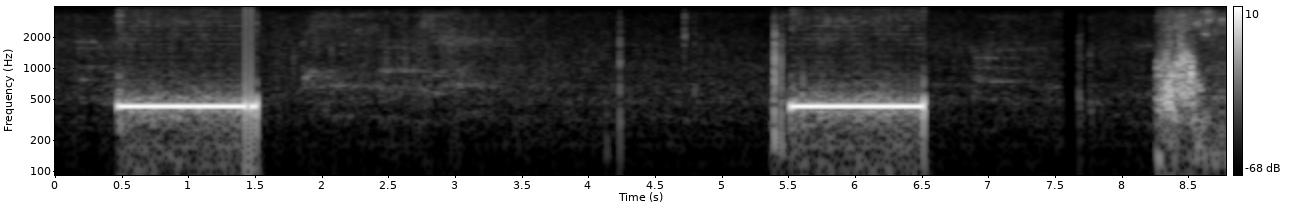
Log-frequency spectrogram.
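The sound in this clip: Telephone ringback tone while a call is placed: two steady, mid-pitched beeps about a second long, several seconds apart, with faint background noise between them. A voice begins at the end.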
